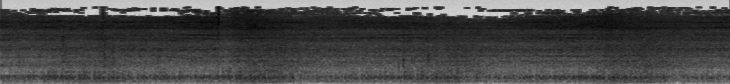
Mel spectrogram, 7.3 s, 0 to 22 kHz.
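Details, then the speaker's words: Old fire truck, first run, cold on a hot day, very low idle around 14.5 V charging; loud, ragged, hissy idle with low chug as the exhaust muffler has nearly fallen off and two air pumps aren't connected. "making weird noises because the exhaust muffler about fell off and the air pumps are hooked up but not hooked up"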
